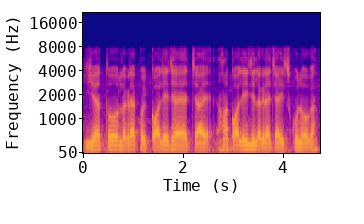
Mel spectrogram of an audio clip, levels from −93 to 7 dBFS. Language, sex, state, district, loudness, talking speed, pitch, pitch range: Hindi, male, Bihar, Araria, -15 LUFS, 215 wpm, 115 Hz, 110-130 Hz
